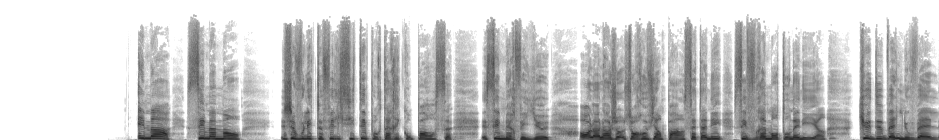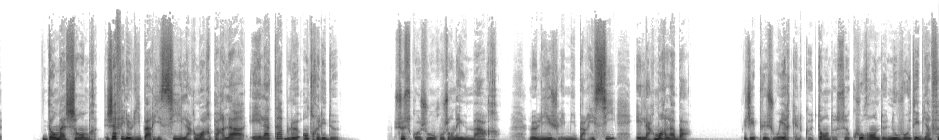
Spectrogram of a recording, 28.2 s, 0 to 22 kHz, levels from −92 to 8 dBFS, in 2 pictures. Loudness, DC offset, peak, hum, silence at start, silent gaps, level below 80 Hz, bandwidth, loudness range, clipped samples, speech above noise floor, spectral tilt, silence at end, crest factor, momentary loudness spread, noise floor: -16 LUFS; under 0.1%; -2 dBFS; none; 2.05 s; 14.15-14.55 s, 19.50-19.89 s; -48 dBFS; 19.5 kHz; 7 LU; under 0.1%; 54 dB; -4.5 dB/octave; 0 s; 16 dB; 13 LU; -69 dBFS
